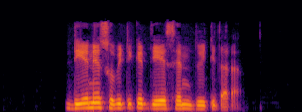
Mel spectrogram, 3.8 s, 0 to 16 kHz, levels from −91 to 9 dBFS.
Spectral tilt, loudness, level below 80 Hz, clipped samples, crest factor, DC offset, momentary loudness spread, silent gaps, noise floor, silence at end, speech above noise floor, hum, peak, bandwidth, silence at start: -5.5 dB/octave; -17 LUFS; -54 dBFS; under 0.1%; 18 dB; under 0.1%; 15 LU; none; -85 dBFS; 0.8 s; 69 dB; none; -2 dBFS; 8 kHz; 0.85 s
